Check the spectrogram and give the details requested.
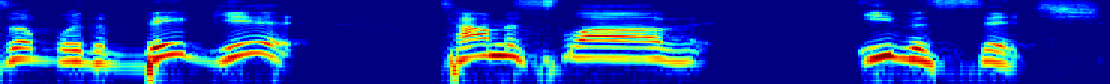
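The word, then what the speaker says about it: Tomislav Ivišić: Tomislav Ivicic, I believe is how you pronounce his name, from Croatia.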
